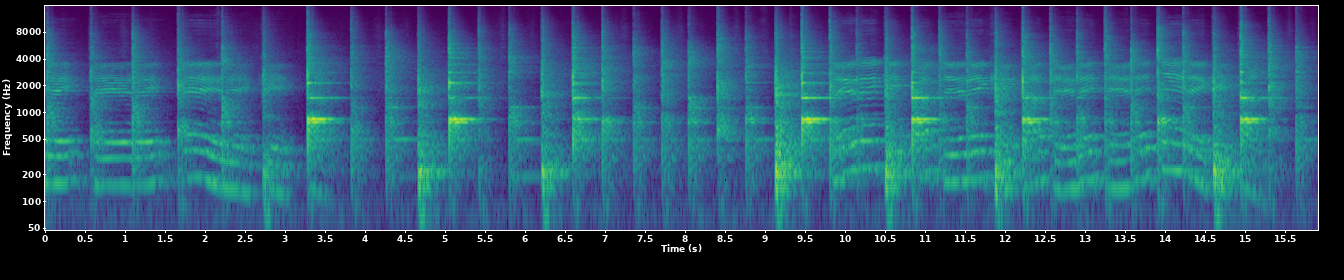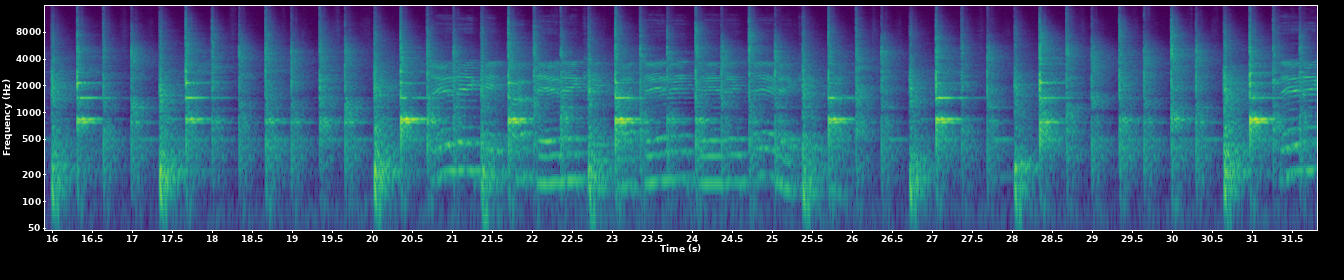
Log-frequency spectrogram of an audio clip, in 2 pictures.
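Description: Mridanga, the two-headed Indian barrel drum, played by hand in a steady repeating rhythm of several strokes a second. Bright ringing strokes on the small treble head mix with deep strokes on the bass head that bend in pitch.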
